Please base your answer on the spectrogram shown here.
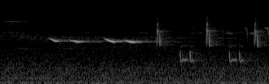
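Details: Thrush nightingale singing in Kiili, Estonia, 15 May 2017 at 19:59: four clear, high whistled notes in a run, then sharp clicks, each paired with a low double chuck, against a steady background hiss.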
